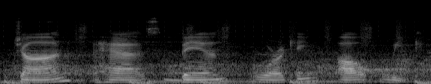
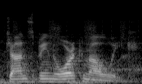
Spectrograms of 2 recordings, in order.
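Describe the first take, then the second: First: Every word is said in full, including 'has'. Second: The minor words are weak and 'has' is contracted.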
